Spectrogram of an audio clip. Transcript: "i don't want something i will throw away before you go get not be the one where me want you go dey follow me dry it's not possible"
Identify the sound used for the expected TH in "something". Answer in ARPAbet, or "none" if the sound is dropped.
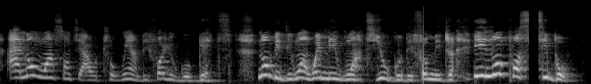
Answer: T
